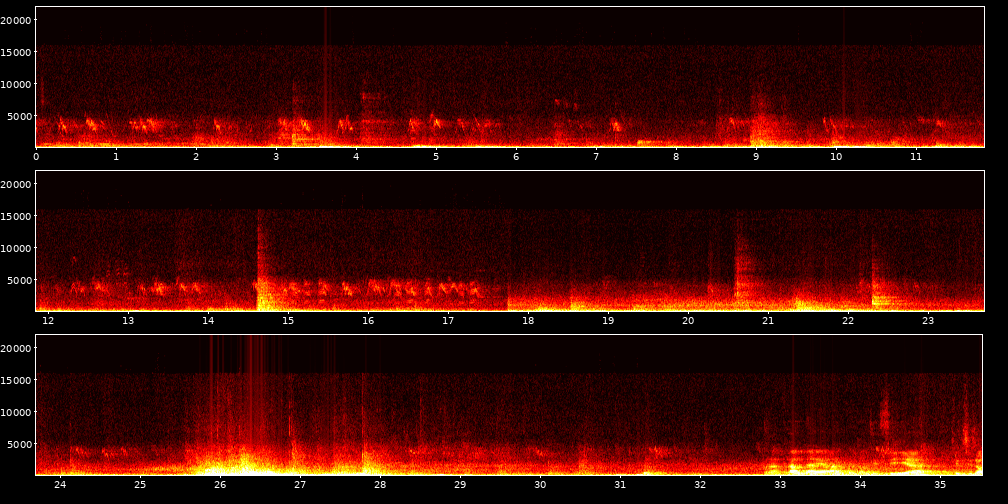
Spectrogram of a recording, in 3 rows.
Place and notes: tandel, bull shed
Inside a bull shed. The calls of the bulls and their nervous movements. The voice of the farmer trying to calm them down.
Tandel, Rinderschuppen
In einem Rinderschuppen. Die Rufe von Rindern und ihre nervösen Bewegungen. Die Stimme des Bauerns, der sie zu beruhigen versucht.
Tandel, étable à boeufs
A l’intérieur d’une étable à bœufs. Les cris des bœufs et leurs mouvements de nervosité. La voix de l’éleveur tentant de les calmer.
9 August, 23:45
